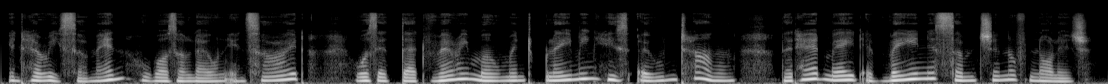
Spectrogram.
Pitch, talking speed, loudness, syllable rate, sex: 190 Hz, 125 wpm, -17 LUFS, 4.0 syllables/s, female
